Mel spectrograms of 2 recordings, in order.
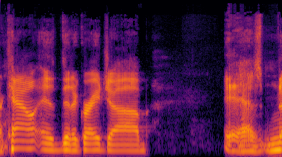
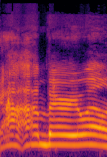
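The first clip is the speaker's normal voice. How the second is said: higher, stammering nerves; mock nervous reply; 9 semitones higher than usual. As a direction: stumble out a scared answer. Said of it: "I'm like".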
